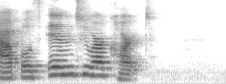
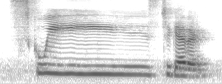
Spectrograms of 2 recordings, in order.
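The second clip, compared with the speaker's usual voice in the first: ordinary delivery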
